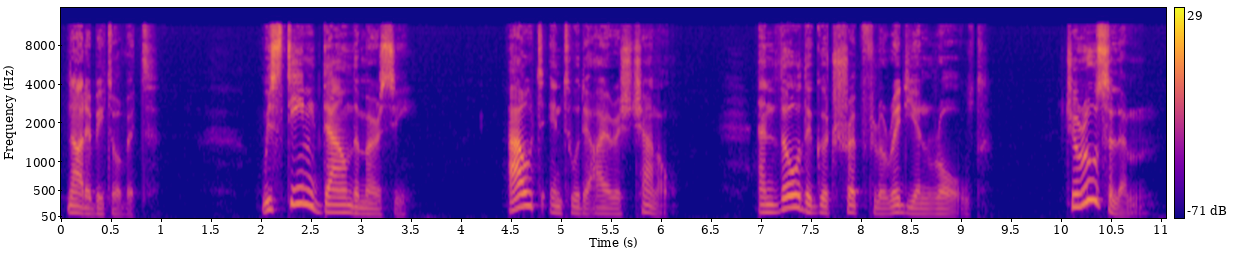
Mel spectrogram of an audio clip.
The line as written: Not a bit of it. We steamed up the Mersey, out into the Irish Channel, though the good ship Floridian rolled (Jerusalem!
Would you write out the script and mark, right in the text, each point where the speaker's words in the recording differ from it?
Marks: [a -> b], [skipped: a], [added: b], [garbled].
Not a bit of it. We steamed [up -> down] the Mersey, out into the Irish Channel, [added: and] though the good ship Floridian rolled (Jerusalem!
